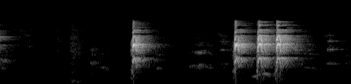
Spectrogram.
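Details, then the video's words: Common moorhen, or bantiung, calling in a recording made to lure birds at night (manyapung): one rasping note, a pause, then a fast three-note harsh burst, with faint soft croaks between. "Suara Terbaru Panggil Burung Bantiung 06 (common morhen)"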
